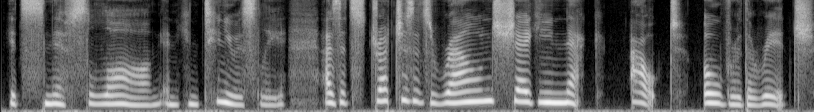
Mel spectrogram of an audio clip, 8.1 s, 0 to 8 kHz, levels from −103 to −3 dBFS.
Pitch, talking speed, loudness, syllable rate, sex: 245 Hz, 120 wpm, -20 LUFS, 3.2 syllables/s, female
